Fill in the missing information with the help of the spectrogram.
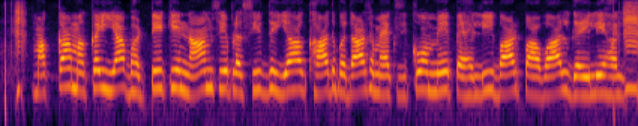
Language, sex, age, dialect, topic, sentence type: Magahi, male, 18-24, Western, agriculture, statement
